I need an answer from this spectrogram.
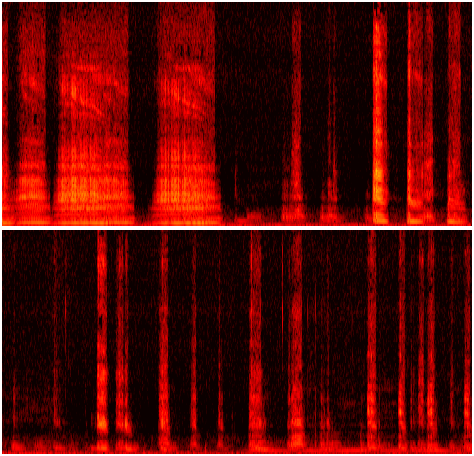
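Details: Frogs singing after dark at a country pond, two long, loud, low humming croaks first, then many brief, plucked-sounding croaks repeated quickly and unevenly by several frogs.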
